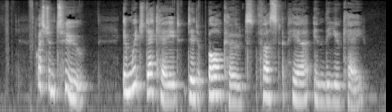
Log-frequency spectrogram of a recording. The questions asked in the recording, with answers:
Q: In which decade did barcodes first appear in the UK?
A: the 1970s.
